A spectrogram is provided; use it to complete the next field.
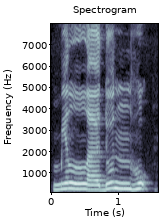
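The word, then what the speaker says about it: مِن لَّدُنْهُ: Contoh, milladunhu, tidak tidak gitu ya, tapi milladunhu. Itu huruf nun sukun bertemu dengan lam. Nah, jadi nunnya sudah tidak terdengar lagi nun sukunnya, karena hukum bacanya adalah idgham.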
